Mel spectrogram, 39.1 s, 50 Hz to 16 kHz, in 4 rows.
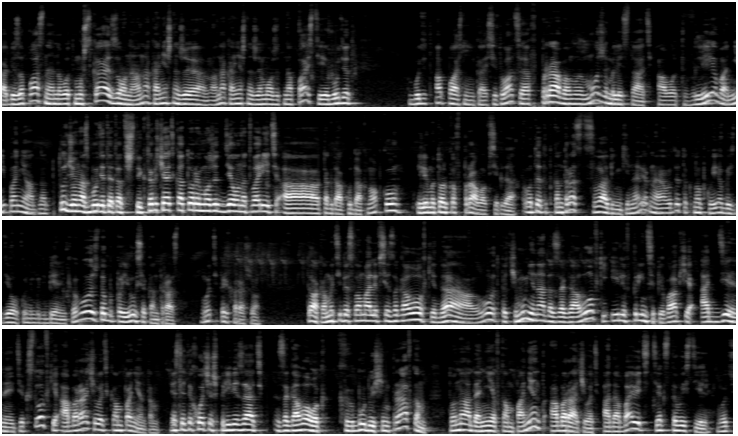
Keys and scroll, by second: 4.2 ctrl+z, 13.1 ctrl+z.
